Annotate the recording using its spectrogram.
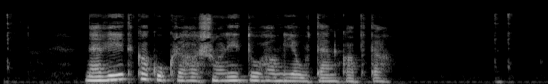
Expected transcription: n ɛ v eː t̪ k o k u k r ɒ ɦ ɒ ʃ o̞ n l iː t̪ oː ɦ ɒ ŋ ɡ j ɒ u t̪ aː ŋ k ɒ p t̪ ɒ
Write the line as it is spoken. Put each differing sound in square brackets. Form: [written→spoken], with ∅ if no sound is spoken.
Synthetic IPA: n ɛ v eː t̪ k [o→ɒ] k u k r ɒ ɦ ɒ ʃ o̞ n l iː t̪ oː ɦ ɒ ŋ ɡ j ɒ u t̪ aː ŋ k ɒ p t̪ ɒ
